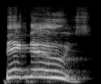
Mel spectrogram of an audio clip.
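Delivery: high-pitched excited exclamation; excited announcement. Real, not acted. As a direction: belt out a big headline. Host announces big headline.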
